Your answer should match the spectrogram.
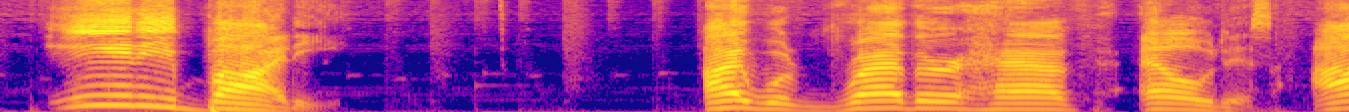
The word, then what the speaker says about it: Aldis: I would rather have Aldis. Elders. I'm saying it right. Aldis Hodge.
